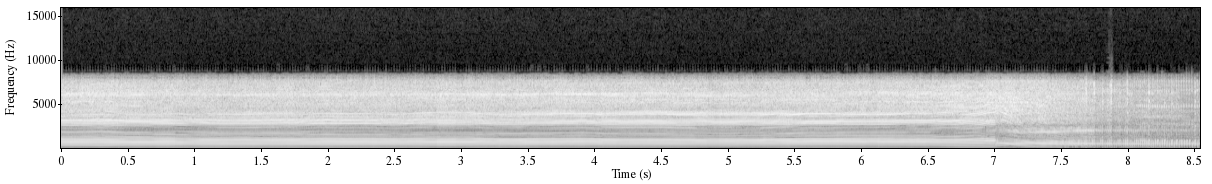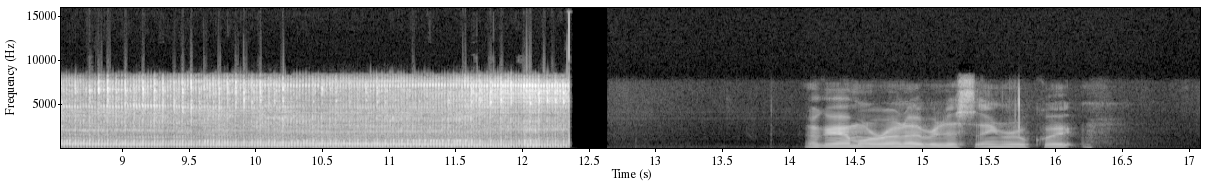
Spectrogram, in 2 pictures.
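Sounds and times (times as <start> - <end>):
chainsaw cutting wood: 0.0 - 12.4.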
